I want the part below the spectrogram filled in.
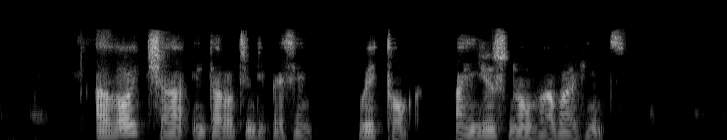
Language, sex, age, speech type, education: Nigerian Pidgin, male, 15-29, spontaneous, tertiary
